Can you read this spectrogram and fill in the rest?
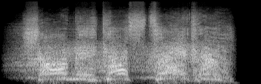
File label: Cover Me, en; Zariman Wraith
